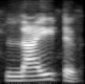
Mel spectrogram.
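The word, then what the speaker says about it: light: लाइट तो आई के बाद जी एच आ गया ना तो जी एच साइलेंट होगा।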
